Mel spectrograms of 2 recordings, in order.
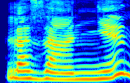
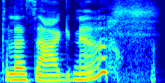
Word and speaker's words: lasagne: Lasagne, not lasagna. Lasagne is like more than one, though. Lasagne is a type of pasta that is composed of several layers. Oh, so the layers are lasagne?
